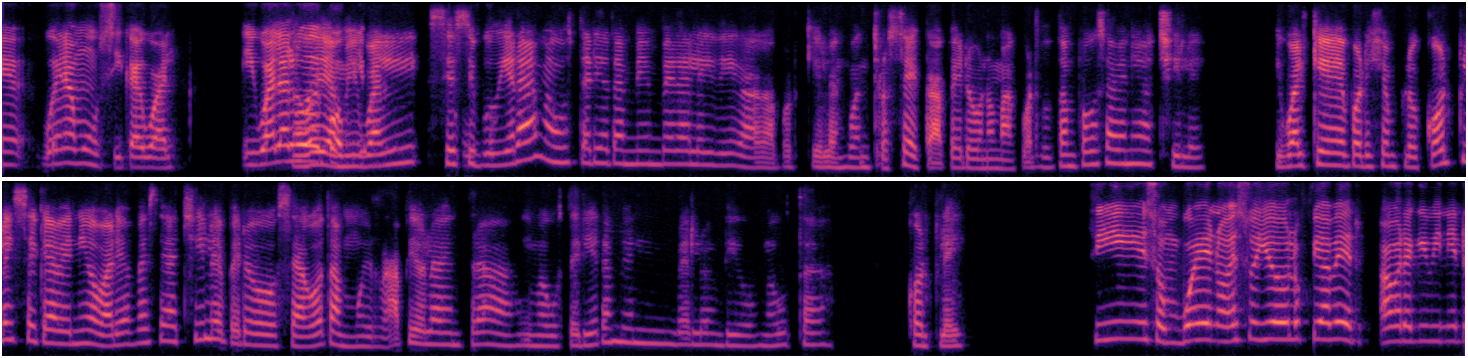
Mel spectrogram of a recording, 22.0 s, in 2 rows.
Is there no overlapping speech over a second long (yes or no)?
no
